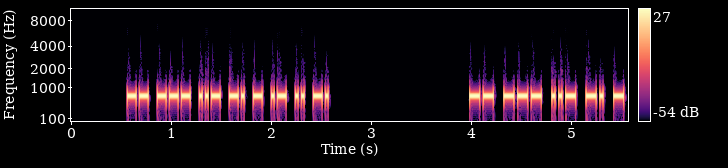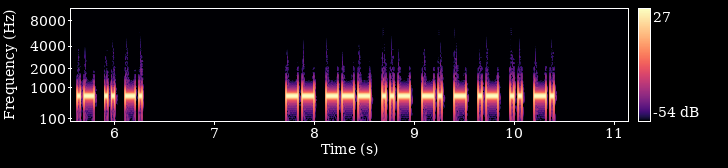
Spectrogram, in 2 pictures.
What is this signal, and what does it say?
Morse code, heard as a keyed tone, about 37 wpm, 700 Hz. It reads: MOUNTAIN MOUNTAIN MOUNTAIN
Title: Speed-Racing Top 300 Words 30wpm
